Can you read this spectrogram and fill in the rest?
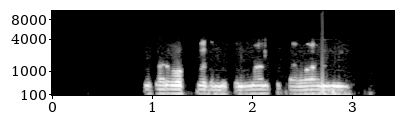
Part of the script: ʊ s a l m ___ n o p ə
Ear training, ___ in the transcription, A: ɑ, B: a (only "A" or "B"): A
